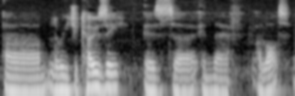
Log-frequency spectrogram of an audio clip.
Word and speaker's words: Cozzi: Well, I did notice that I've now heard him pronounce his own name, and it is, he does pronounce it Cozzi. So. – Yeah, Cozzi.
